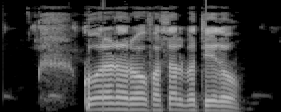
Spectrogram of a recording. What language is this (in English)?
Sindhi Bhil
